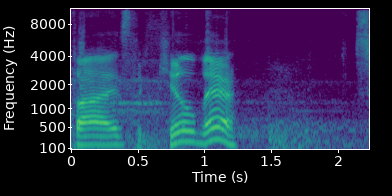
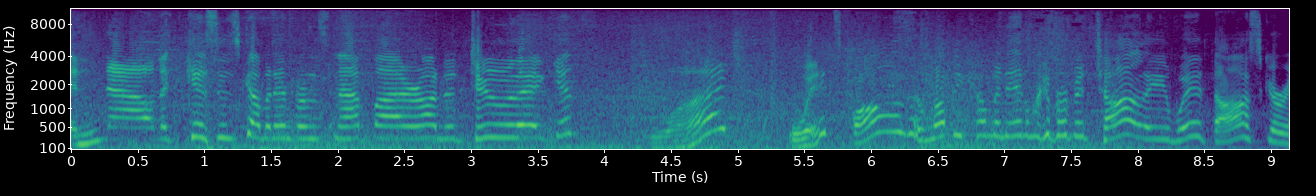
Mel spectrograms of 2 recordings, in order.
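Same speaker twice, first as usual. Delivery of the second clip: excited; 11 semitones higher than usual. Real, not acted. Caster calling a big teamfight.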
